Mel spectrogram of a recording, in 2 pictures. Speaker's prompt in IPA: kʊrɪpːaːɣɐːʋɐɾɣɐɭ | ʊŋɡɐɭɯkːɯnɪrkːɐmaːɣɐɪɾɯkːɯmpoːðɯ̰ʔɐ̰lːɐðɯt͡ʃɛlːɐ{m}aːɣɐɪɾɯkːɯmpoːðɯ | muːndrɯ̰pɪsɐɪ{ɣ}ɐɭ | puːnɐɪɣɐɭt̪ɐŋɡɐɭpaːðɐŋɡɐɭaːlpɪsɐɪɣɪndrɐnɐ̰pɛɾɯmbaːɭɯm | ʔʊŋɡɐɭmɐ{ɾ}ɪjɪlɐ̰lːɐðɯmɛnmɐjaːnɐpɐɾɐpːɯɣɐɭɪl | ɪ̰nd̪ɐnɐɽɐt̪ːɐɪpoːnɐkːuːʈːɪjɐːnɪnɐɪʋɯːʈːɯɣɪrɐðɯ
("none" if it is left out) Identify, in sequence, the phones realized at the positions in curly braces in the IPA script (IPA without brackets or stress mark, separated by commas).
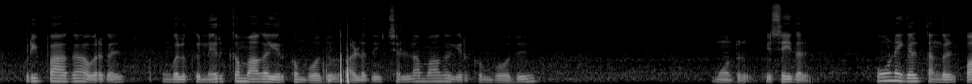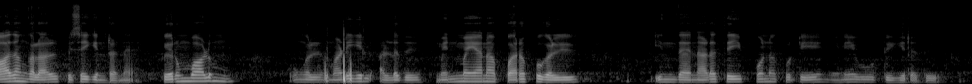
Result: m, ð, ɽ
